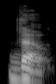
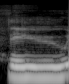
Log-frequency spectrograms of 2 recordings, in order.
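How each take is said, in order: First: The word ends in a plain oh vowel. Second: The word does not end in a plain oh vowel. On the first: The speaker calls it right. "it just makes an O sound" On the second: The speaker calls it wrong. "it's not thu"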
